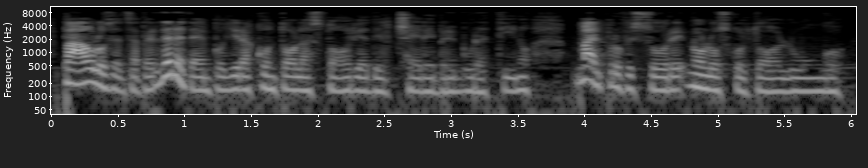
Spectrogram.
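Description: A woman reading a children's story aloud as narrator, steady and storytelling. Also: very deep voice, a little fast. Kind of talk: audiobook narration.

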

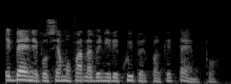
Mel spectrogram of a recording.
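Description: Woman doing a brisk prison official guy, curt orders, low husky voice. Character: brisk male prison deputy director, curious official.

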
